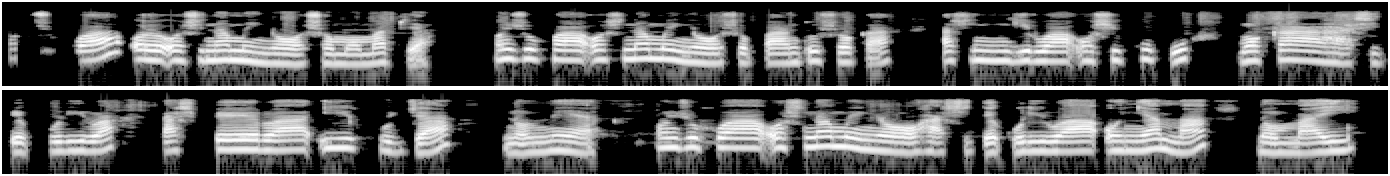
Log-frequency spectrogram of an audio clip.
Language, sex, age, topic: Oshiwambo, female, 18-24, agriculture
